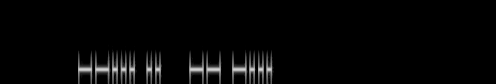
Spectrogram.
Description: Morse code, heard as a keyed tone, about 28 wpm, 700 Hz. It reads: 7I MB
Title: Winter Field Day Exchanges Encore 28wpm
